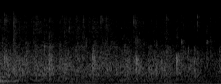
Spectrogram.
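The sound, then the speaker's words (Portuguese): A church audience gives applause to Jesus, clapping steadily in a dense, even wash of many hands, sustained throughout without pause and fairly soft overall, with no voices standing out. “Vamos dar um aplauso a Jesus, né?”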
